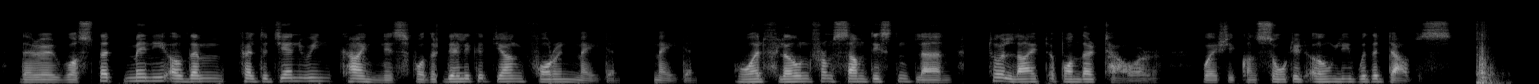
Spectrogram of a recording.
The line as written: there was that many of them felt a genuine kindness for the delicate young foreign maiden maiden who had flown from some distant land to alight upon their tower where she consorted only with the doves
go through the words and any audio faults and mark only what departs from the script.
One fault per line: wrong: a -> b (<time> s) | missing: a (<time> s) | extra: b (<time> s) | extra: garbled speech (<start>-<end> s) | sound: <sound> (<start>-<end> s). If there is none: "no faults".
sound: thud (14.8-15.1 s)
